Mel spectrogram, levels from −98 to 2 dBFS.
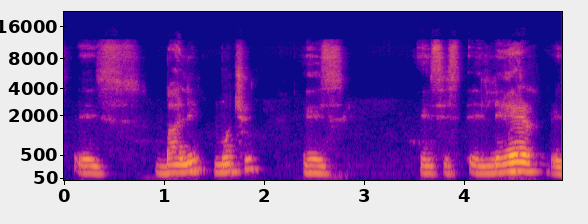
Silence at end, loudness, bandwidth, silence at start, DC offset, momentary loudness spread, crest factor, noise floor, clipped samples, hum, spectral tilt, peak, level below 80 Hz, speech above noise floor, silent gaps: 0 s; -28 LUFS; 12.5 kHz; 0.1 s; under 0.1%; 19 LU; 22 dB; -73 dBFS; under 0.1%; none; -5.5 dB/octave; -6 dBFS; -72 dBFS; 45 dB; none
